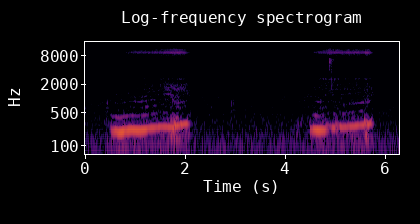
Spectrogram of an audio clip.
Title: MY CAT IS SNORING HARDLY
